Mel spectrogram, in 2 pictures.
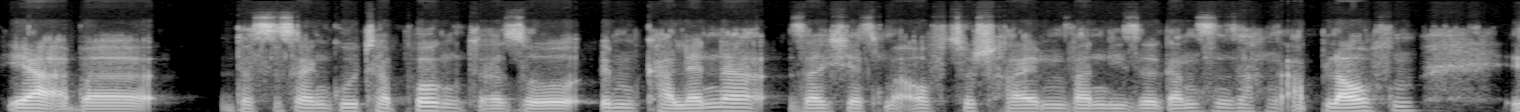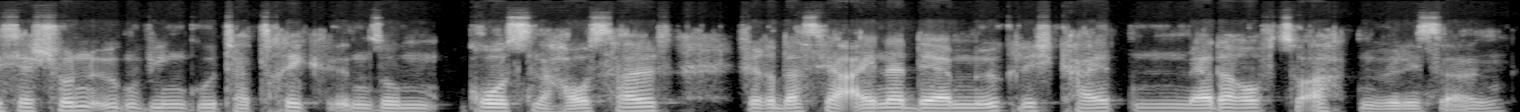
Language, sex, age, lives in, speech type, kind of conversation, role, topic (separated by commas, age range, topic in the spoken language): German, male, 18-19, Germany, conversation, podcast, host, Was bedeutet Umweltschutz für dich im Alltag?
